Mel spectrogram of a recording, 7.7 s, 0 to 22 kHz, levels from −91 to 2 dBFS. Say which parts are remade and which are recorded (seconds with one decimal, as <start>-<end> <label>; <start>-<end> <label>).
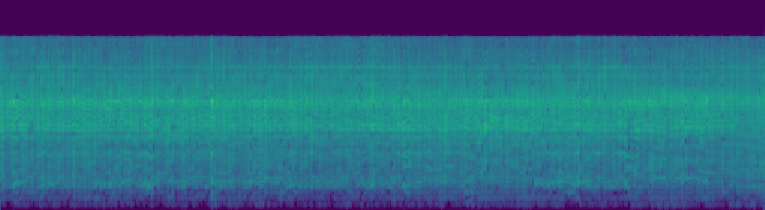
0.0-7.7 remade

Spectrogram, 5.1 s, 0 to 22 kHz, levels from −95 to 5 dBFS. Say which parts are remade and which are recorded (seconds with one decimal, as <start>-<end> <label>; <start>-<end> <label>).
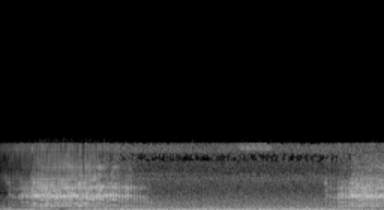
0.0-1.4 remade; 1.4-5.1 recorded

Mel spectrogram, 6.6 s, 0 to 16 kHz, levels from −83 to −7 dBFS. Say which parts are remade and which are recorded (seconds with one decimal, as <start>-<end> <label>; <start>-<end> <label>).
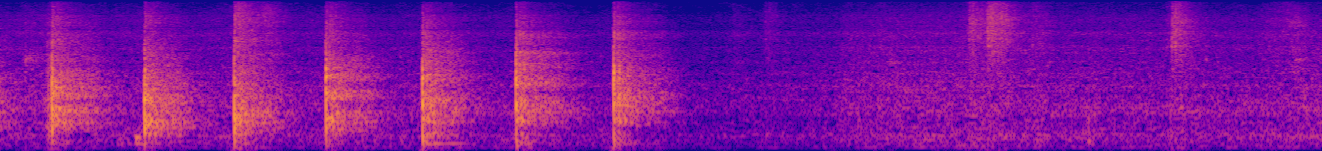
0.0-4.8 remade; 4.8-6.6 recorded

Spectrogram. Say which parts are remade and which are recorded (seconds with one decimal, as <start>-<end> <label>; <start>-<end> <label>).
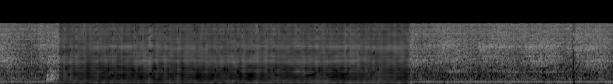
0.0-0.6 recorded; 0.6-4.1 remade; 4.1-6.1 recorded

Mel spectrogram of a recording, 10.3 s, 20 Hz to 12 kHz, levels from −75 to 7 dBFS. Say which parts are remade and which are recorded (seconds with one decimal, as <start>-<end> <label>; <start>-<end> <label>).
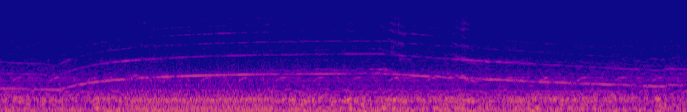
0.0-1.9 remade; 1.9-4.1 recorded; 4.1-10.3 remade

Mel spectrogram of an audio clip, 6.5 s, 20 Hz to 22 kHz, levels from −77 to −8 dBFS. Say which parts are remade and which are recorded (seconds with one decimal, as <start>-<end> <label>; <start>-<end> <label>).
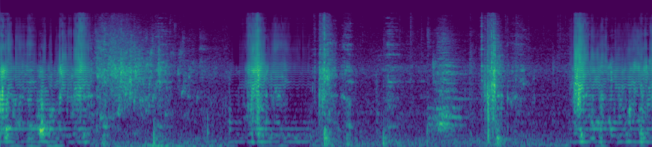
0.0-0.9 remade; 0.9-2.3 recorded; 2.3-3.1 remade; 3.1-5.7 recorded; 5.7-6.5 remade

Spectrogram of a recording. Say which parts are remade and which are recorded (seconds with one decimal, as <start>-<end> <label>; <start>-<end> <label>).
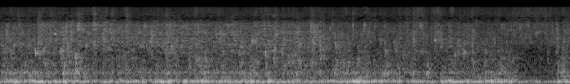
0.0-5.7 recorded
